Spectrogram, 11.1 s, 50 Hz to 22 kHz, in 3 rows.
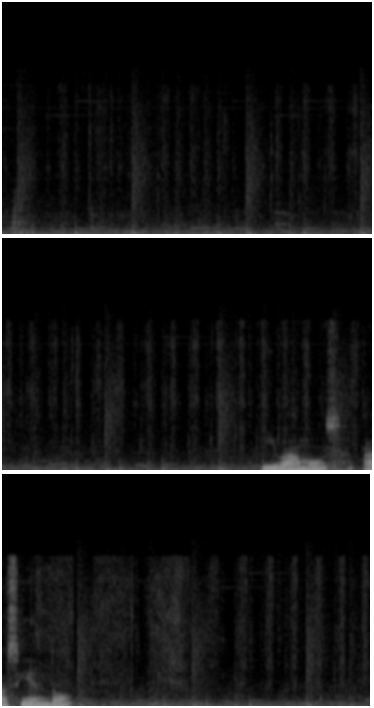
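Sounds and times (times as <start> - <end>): soft background music: 0.0 - 11.0
paint brush scratching on wood: 0.9 - 11.0.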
